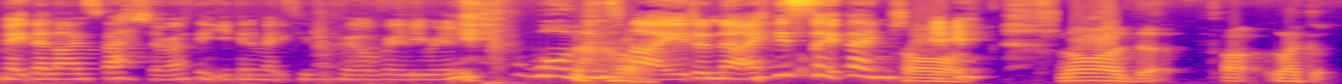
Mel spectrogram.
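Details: Adult woman speaking; typical speech.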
